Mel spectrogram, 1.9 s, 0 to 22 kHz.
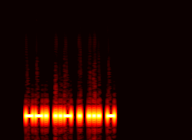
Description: Morse code, heard as a keyed tone, about 52 wpm, 700 Hz. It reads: GUEST
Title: Sentences from Top 1600 Words - New Word Drill - 50wpm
